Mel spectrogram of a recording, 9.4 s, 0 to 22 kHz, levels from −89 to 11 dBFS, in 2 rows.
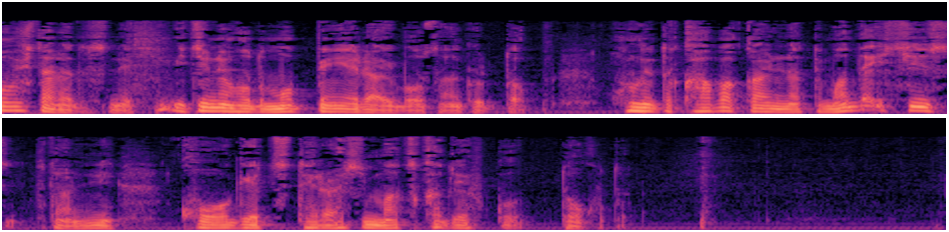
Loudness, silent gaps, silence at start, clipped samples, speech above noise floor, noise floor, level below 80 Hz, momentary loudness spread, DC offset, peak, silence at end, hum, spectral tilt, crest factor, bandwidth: -20 LUFS; none; 0 s; under 0.1%; 30 dB; -49 dBFS; -44 dBFS; 15 LU; under 0.1%; 0 dBFS; 1.2 s; none; -6 dB/octave; 20 dB; 11.5 kHz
